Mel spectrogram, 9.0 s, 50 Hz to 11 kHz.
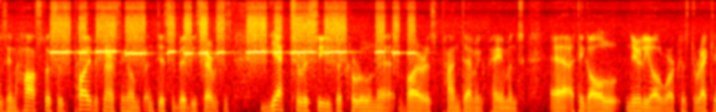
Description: Morse code, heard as a whistle, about 12 wpm, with speech in English. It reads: YHYS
